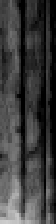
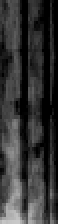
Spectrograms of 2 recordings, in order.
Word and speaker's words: Maybach: Some people call it some people say Maybach or Mybach. It's pronounced when you're in Germany we pronounce it Mybach. But people call it Maybach.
